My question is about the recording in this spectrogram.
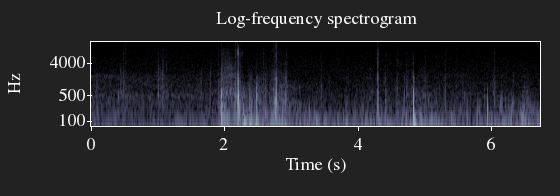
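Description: Phone microphone handling noise: scattered knocks and thumps over a low rumble, the loudest a cluster about two seconds in and a single thump near five seconds.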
